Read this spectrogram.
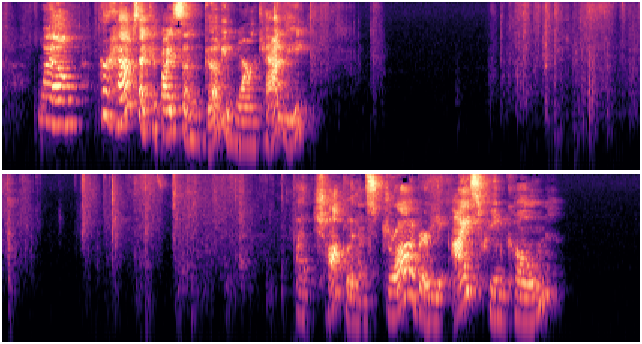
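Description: A middle-aged woman reads aloud with animation close by.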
